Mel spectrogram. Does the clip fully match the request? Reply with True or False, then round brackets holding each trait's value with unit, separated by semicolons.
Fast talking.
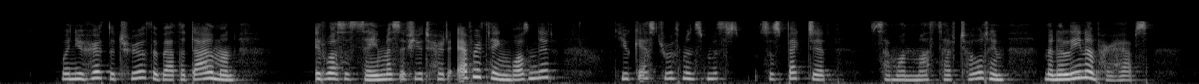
False (155 wpm)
